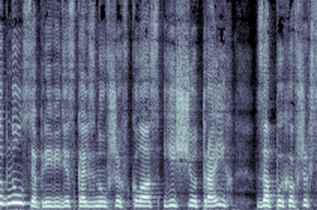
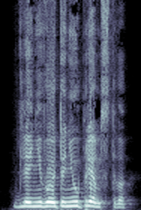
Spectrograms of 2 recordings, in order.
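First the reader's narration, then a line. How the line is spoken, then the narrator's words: Grumbling. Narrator (Russian): проворчал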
